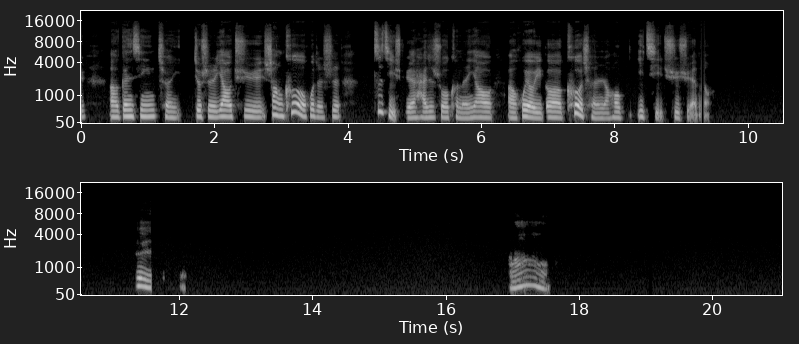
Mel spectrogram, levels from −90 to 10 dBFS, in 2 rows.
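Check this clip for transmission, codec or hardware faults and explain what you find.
Two gaps at a join of encoded pieces interrupt the speech, at 9.29 to 9.34 s (about 45 ms) and 19.04 to 19.08 s (about 41 ms). Each piece was encoded separately and joined untrimmed, so encoder start delay and final-frame padding leave silence. The speech stops abruptly and resumes where it left off. The waveform drops to near silence, and the spectrogram shows a blank vertical band with smeared edges.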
